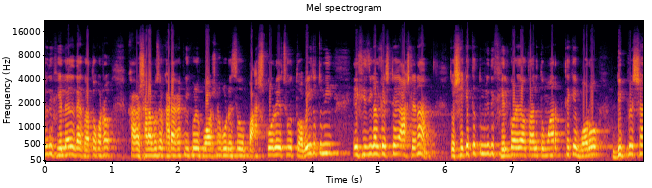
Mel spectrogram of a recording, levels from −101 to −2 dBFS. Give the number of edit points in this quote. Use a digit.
0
